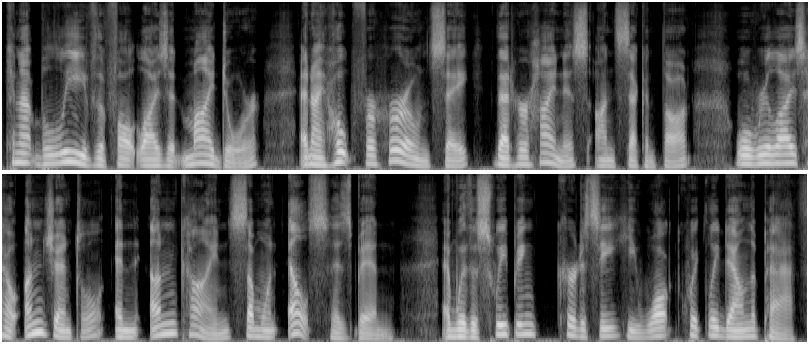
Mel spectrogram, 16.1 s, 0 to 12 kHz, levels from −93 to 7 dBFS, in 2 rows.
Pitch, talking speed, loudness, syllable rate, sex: 135 Hz, 165 wpm, -18 LUFS, 4.3 syllables/s, male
